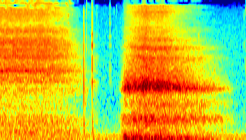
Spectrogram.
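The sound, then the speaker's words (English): Soft breathing during a calming breathing exercise: a quiet airy breath tapers off, a short pause holds a couple of faint clicks, then a fuller, louder exhale slowly fades. “You can breathe with me.”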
